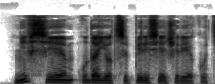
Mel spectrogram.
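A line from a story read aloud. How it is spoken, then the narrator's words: Quiet. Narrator (Russian): тихо сказал Гамаш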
